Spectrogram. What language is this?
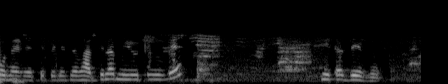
Bangla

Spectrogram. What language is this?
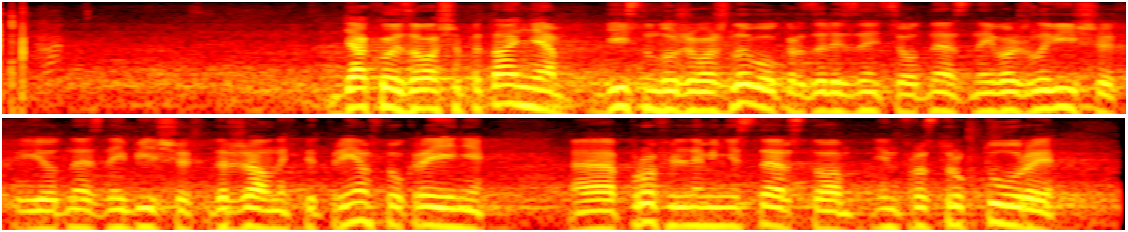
Ukrainian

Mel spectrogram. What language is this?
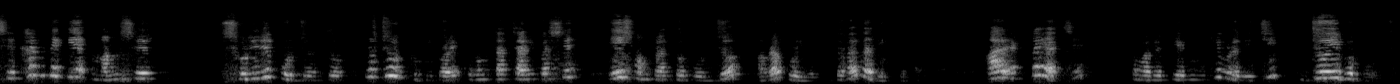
Turkish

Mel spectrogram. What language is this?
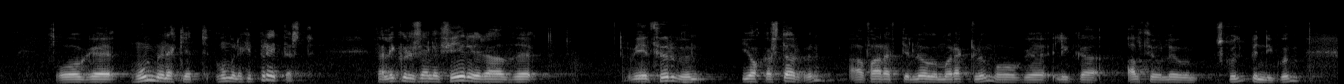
Icelandic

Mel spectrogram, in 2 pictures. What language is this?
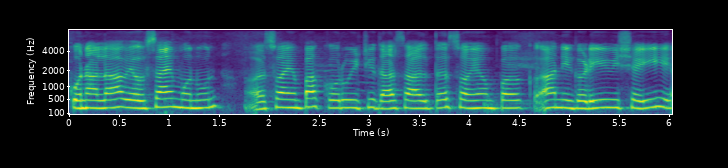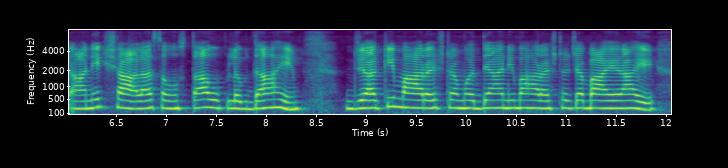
Marathi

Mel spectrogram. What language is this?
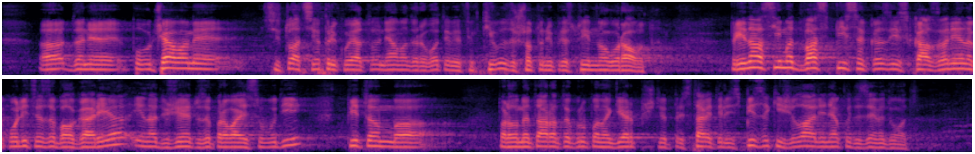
Bulgarian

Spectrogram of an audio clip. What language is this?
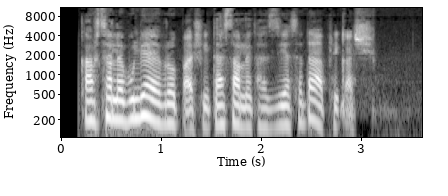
Georgian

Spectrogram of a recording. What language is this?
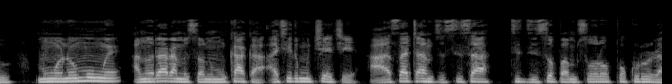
Shona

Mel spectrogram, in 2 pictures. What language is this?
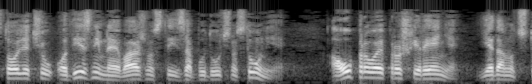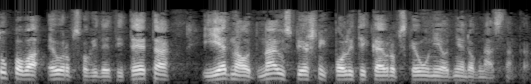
Croatian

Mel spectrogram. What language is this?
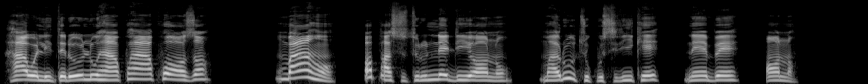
Igbo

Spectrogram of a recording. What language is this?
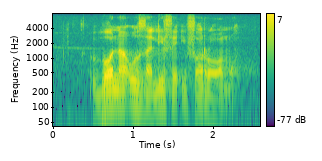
South Ndebele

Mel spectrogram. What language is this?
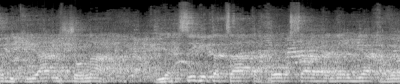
Hebrew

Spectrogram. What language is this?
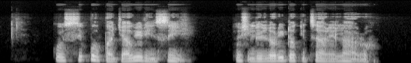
Yoruba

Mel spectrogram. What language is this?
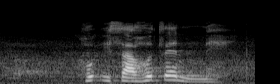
Southern Sotho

